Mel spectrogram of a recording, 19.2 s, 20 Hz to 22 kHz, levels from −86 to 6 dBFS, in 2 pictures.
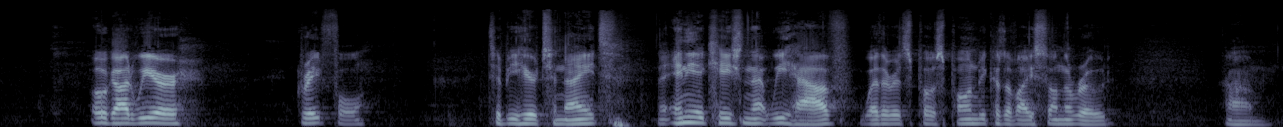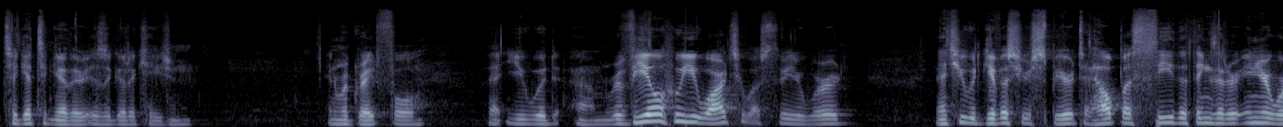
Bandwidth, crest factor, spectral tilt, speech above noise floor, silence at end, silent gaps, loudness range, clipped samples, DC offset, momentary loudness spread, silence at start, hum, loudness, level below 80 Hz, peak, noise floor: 16 kHz; 22 dB; -4 dB/octave; 40 dB; 0 s; none; 8 LU; under 0.1%; under 0.1%; 16 LU; 0.7 s; none; -31 LUFS; -70 dBFS; -10 dBFS; -71 dBFS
